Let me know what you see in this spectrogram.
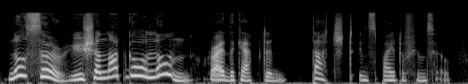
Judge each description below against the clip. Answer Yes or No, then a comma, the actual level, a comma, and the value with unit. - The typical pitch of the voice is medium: No, very high, 260 Hz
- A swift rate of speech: No, average, 190 wpm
